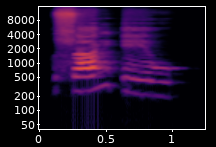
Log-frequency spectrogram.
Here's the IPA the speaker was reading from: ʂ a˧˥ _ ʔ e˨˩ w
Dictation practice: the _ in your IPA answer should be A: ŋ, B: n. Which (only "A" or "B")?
A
